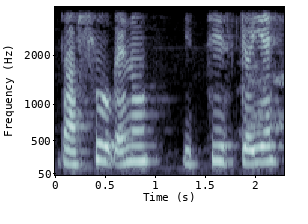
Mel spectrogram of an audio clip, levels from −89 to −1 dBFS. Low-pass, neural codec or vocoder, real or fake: 3.6 kHz; none; real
